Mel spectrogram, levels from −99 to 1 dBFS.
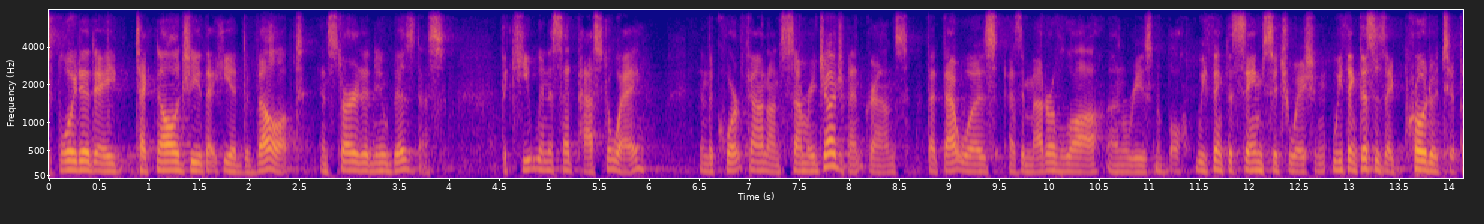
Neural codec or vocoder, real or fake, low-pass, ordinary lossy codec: none; real; 7.2 kHz; Opus, 16 kbps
